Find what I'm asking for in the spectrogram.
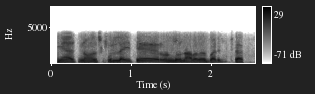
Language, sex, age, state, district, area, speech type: Telugu, male, 18-30, Telangana, Khammam, rural, conversation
